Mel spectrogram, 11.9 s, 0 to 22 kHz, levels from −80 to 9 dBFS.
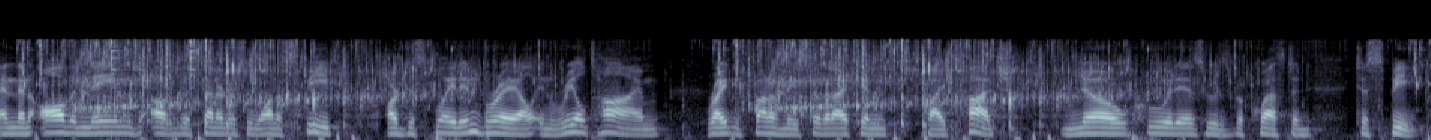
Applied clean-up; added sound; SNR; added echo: none; Fill (with liquid) + Cutlery, silverware; 7 dB; none.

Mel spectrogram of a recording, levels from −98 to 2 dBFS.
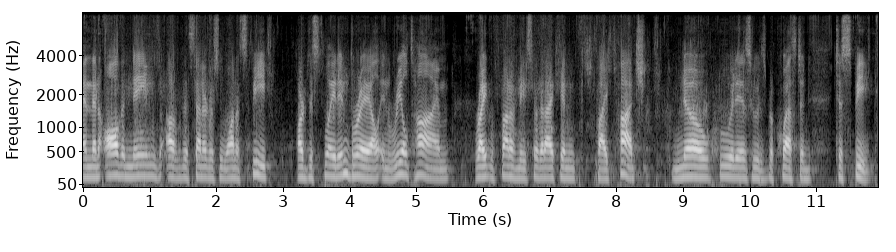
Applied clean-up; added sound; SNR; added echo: neural separator model SepFormer DNS4.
